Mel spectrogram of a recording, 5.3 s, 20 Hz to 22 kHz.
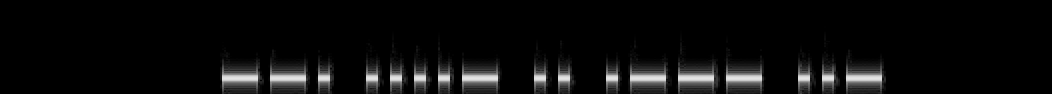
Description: Morse code, heard as a keyed tone, about 20 wpm, 700 Hz. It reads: G4IJU
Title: DXCC-100 Call Signs - 5 Characters - 20wpm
